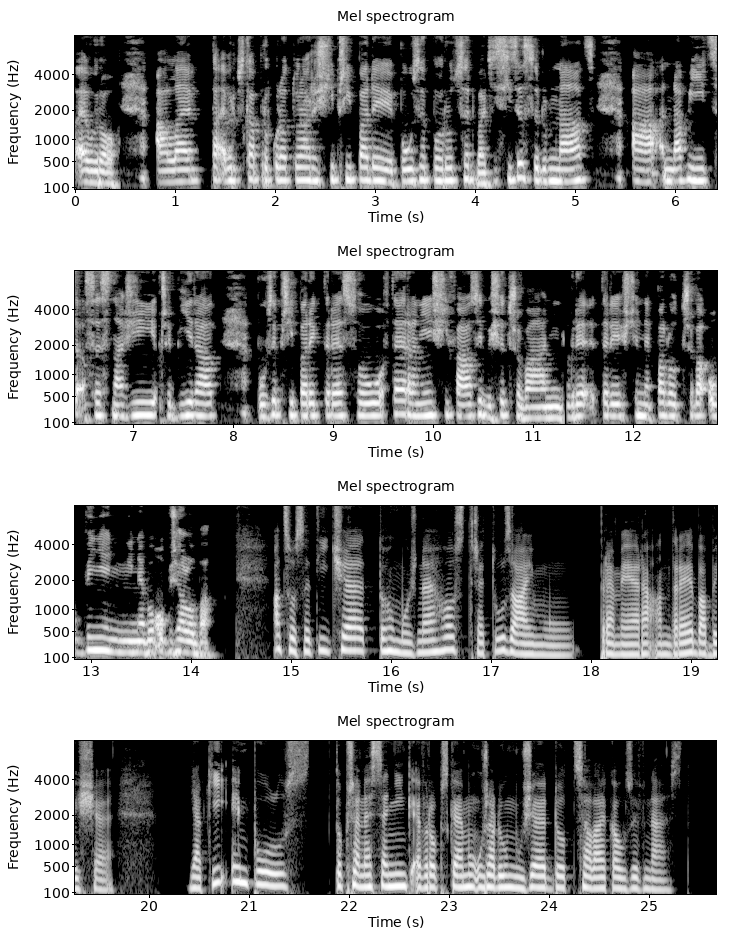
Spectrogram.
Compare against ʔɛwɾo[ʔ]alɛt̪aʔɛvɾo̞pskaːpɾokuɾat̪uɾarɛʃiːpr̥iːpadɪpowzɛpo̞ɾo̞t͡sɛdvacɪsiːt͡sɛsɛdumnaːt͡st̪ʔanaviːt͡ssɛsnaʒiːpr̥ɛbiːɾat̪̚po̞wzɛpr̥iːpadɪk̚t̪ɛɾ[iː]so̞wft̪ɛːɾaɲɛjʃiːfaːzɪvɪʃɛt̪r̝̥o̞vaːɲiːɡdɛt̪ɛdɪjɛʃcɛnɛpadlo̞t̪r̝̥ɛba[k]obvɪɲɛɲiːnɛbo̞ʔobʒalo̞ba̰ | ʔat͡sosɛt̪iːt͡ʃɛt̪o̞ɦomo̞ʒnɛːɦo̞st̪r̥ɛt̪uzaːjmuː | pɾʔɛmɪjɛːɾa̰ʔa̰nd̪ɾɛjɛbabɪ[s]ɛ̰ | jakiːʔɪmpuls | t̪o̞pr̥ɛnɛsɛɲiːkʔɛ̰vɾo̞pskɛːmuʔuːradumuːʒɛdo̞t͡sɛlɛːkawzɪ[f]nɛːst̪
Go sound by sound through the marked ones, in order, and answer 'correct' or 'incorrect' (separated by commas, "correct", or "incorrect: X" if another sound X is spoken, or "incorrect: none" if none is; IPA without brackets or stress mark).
correct, incorrect: ɛː, incorrect: ʔ, incorrect: ʃ, incorrect: v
